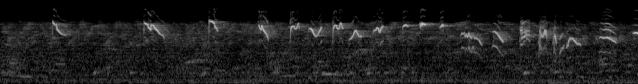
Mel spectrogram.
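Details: Ciremai white-eye (pleci) learning ngalas, wild-bird song material, known for a full-power voice and complete repertoire: high, thin sweeping whistles, first spaced about a second apart, then quickening into a steady run of short descending and rising notes.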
